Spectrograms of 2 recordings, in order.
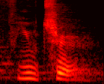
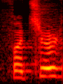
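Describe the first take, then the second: First: The vowel after f sounds like 'you'. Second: The vowel after f is a short 'uh'. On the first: The speaker calls it right. "यानी मैं यहाँ पर यू की letter sound बोल रही हूँ" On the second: The speaker calls it wrong. "मैंने फचर तो नहीं कहा"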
